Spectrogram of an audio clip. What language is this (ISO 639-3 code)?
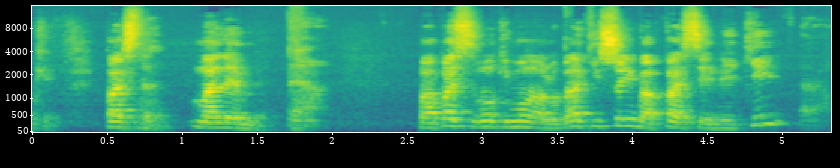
fra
